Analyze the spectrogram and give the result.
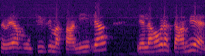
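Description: The speaker is a woman with a fairly high pitch. She talks at a moderate pace with ordinary pitch variation. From Córdoba, Argentina. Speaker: radio correspondent and dancer. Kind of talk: radio interview.

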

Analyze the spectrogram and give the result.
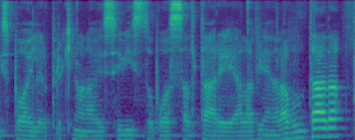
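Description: At a fairly quick pace, a man talks with audible room echo around him. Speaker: podcast co-host. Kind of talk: casual chat. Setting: home in an apartment building.

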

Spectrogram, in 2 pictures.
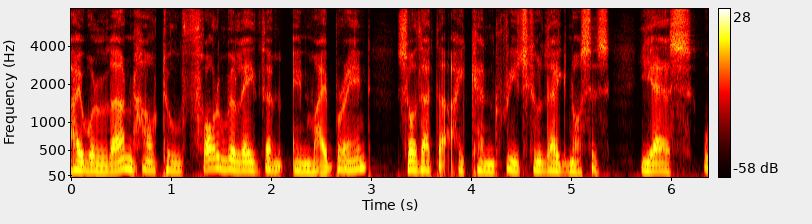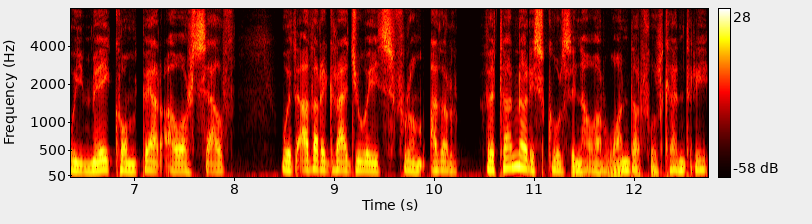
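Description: Somewhat breathy and dark, mellow in tone, a man with an Iraqi accent and fairly high pitch talks at a moderate pace, heard dry and close with no echo over a quiet background. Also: ordinary pitch variation. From Iraq (Baghdad). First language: Arabic. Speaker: veterinary anatomy professor. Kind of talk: interview.

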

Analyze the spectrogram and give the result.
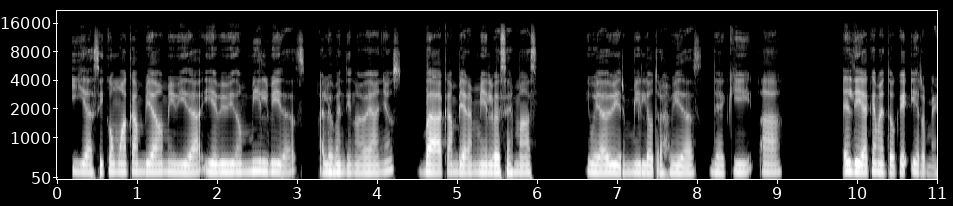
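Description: A woman of medium pitch speaks at a moderate pace in a dark, mellow tone with monotone, flat intonation, the sound dry and close with no echo. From Venezuela. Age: 20s. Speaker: podcast host. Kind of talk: personal monologue. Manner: conversational.

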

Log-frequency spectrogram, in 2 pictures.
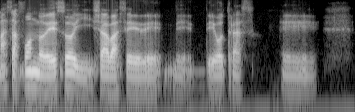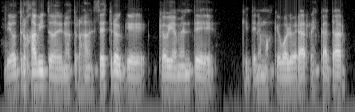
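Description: Speaking at a fairly slow pace, a man delivers the words. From Argentina. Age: 20s. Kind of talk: interview. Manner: halting, many fillers.

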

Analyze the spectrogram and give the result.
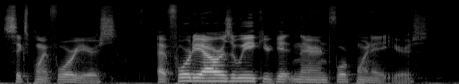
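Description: A man with a Midwestern American accent on a very clean recording with a silent background. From US Midwest (Ohio, Cleveland east suburbs). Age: 20s. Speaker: podcast co-host, studio co-founder. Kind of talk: casual chat. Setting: studio.

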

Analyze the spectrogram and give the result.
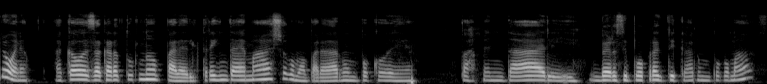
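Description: Recorded dry and close with no echo, a woman speaks at a medium pitch in a dark, mellow tone with fairly even intonation. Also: moderate pace. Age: 20s. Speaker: university student. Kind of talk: audio diary.

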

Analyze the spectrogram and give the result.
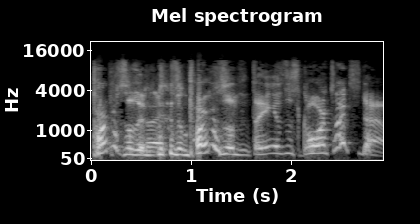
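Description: A man keeps a moderate pace and a high pitch while doing a put-on character voice. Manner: smart-ass commentating.

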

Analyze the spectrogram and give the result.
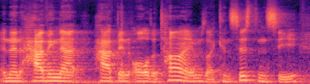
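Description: A man with a medium pitch and ordinary pitch variation talks while noticeable background noise continues. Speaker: podcast host. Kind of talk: casual interview.

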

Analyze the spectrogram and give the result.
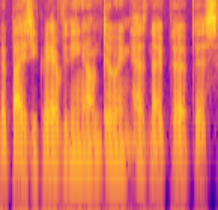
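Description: This man with an Australian accent has a very deep, low pitch, heard in a very clean recording with a silent background and a dry, close sound without echo. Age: 30s. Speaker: podcast co-host. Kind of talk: casual chat.

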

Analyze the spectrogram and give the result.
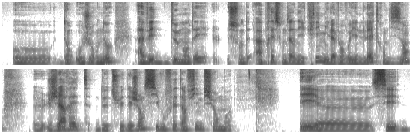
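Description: On a very clean recording with a silent background, a man speaks at a fairly slow pace in a medium pitch and a dark, mellow tone, with ordinary pitch variation. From France. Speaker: podcast host. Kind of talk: casual chat. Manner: halting.

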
